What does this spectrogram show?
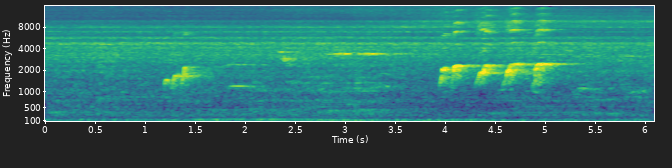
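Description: A bird calling: a single short rising note about a second in, then four quick rising notes in a row near the end, over a steady low rumble.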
